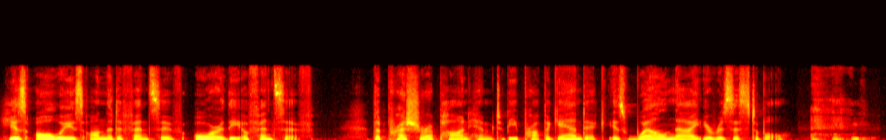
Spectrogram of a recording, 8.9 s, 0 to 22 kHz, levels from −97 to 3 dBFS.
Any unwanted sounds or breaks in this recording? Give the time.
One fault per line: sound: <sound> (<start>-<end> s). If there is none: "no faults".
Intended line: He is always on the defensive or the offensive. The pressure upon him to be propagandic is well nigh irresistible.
sound: laugh (8.1-8.8 s)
